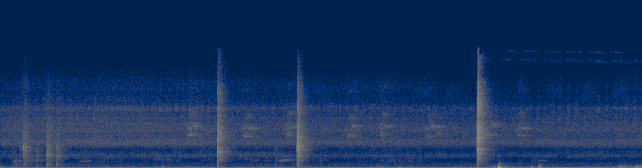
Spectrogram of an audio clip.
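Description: Wooden xiangqi pieces being placed and moved on a cardboard board, giving a handful of sharp, irregular clicks, the loudest pair about ten seconds in.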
